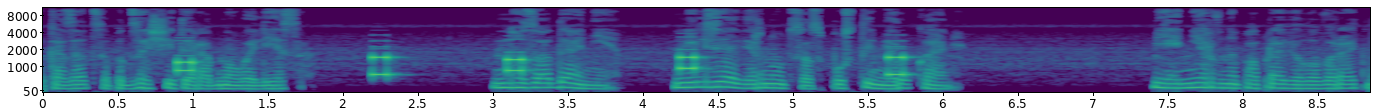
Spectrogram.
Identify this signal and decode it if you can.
DTMF, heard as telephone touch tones, dialled by hand, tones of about 100 ms. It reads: 7 3 8 # 3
